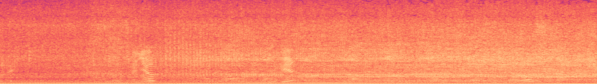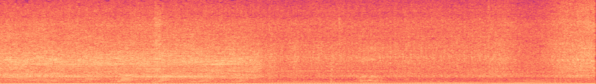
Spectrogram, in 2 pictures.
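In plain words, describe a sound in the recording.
A rally car engine idles with a deep, rough rumble nearby.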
